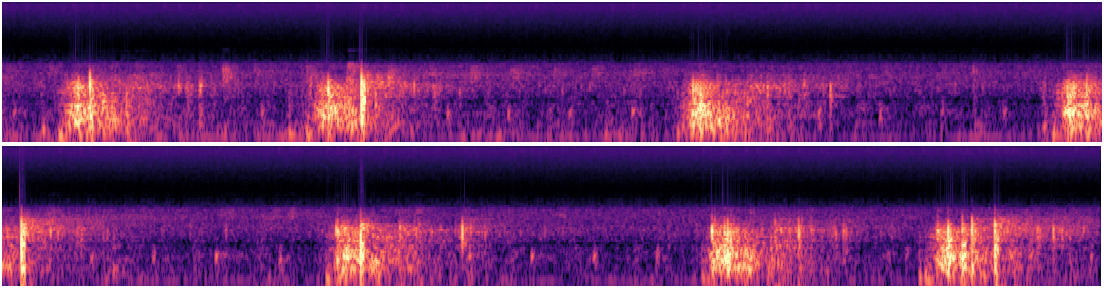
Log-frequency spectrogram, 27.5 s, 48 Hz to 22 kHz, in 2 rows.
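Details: Crackles over the chest of a mechanically ventilated patient: machine-delivered breaths about 13 a minute, each carrying brief popping crackles.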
